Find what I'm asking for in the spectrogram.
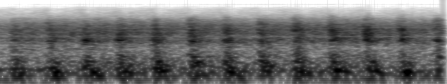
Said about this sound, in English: So now listen to the train. The train's going off.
